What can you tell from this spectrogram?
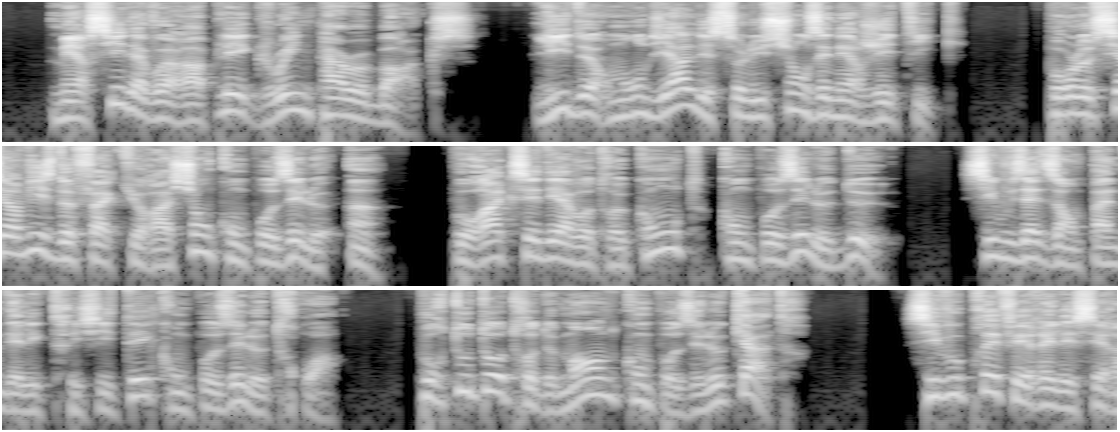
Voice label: French native, bilingual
